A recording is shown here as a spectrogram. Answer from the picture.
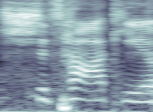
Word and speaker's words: shiitake: I believe we got 2 Korean barbecues with I would pronounce it shiitake, but I've been corrected. It's called shiitake, okay?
